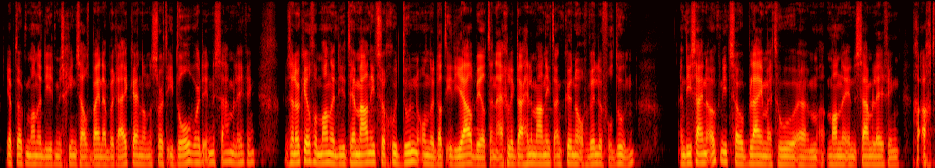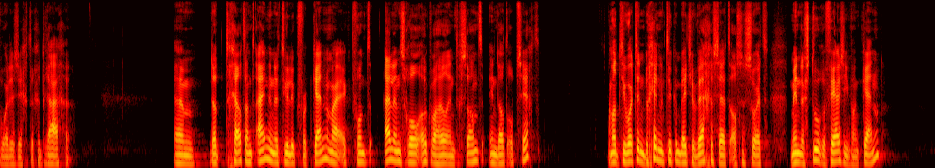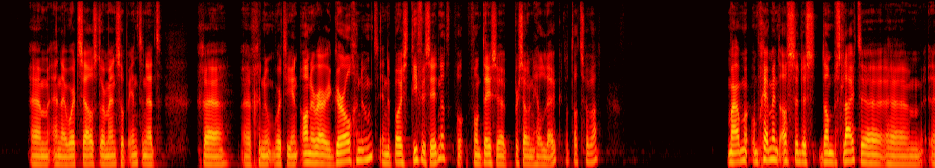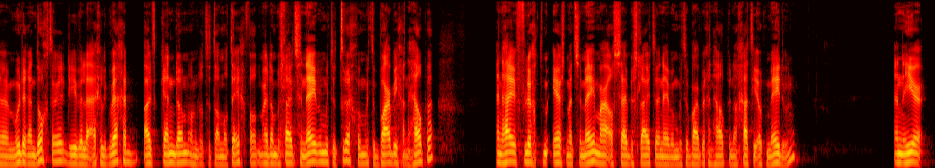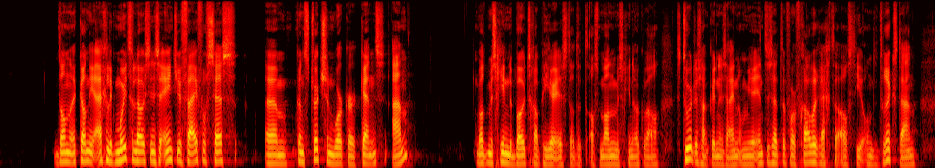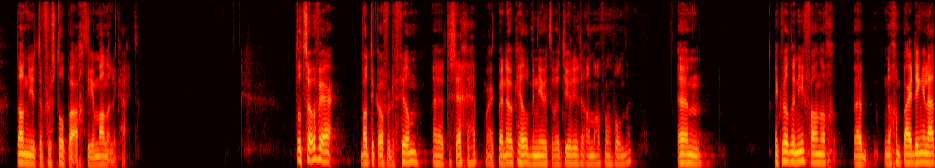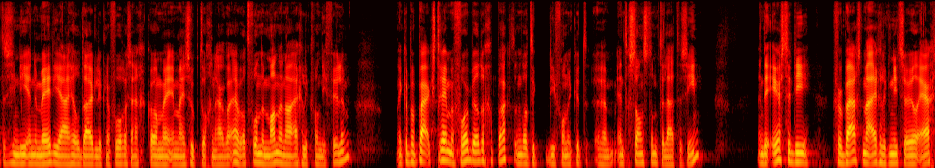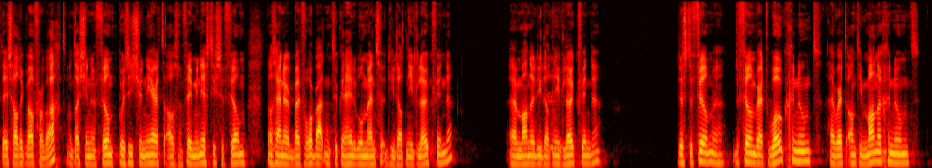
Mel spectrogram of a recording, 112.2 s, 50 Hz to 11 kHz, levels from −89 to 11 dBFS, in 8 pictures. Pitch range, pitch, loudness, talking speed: 110-130 Hz, 120 Hz, -28 LUFS, 205 wpm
